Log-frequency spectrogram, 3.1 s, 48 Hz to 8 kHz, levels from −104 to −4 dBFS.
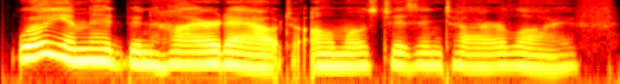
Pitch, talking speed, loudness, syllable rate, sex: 170 Hz, 175 wpm, -19 LUFS, 4.8 syllables/s, female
